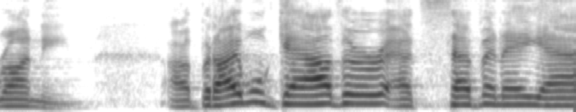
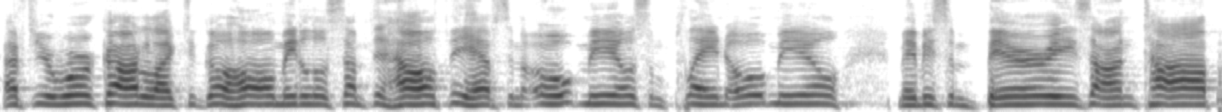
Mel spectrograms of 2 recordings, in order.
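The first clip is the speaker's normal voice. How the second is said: imitating a health-nut trainer, pitched up; high, earnest gym-guy health tip; Jeremy; 3 semitones higher than usual. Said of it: "that's how he talks".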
